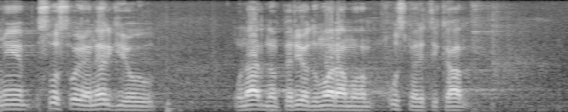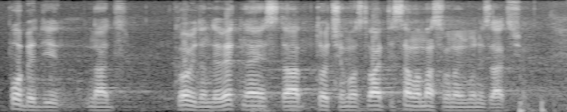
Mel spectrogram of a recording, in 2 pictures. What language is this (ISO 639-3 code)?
srp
